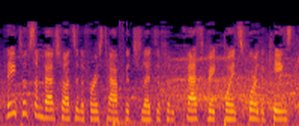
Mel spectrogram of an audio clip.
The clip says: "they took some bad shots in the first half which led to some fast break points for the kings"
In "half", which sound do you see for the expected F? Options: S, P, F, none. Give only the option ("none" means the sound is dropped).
F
